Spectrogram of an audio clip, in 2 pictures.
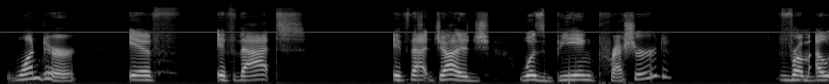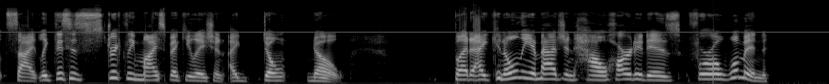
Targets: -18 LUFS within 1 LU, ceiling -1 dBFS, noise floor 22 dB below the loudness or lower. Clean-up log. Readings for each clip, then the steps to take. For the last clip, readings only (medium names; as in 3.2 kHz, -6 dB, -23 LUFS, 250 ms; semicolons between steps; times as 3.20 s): dropouts 5; longest dropout 4.4 ms; steady tone 4.5 kHz; tone level -48 dBFS; loudness -26.5 LUFS; peak level -12.0 dBFS; loudness target -18.0 LUFS
-> interpolate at 4.18/5.69/8.98/9.74/15.42 s, 4.4 ms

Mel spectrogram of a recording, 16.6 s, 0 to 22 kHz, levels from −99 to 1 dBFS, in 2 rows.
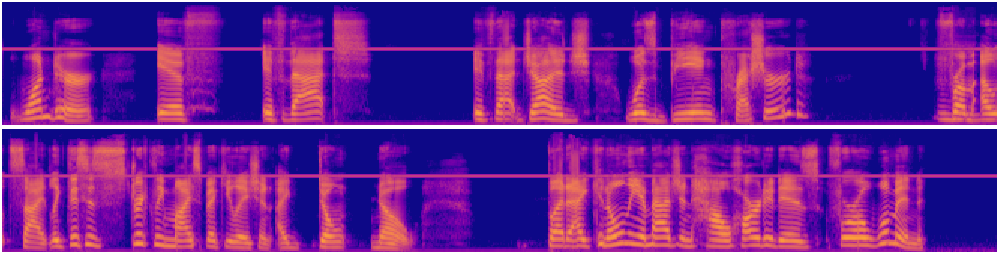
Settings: dropouts 0; steady tone 4.5 kHz; tone level -48 dBFS
-> band-stop 4.5 kHz, Q 30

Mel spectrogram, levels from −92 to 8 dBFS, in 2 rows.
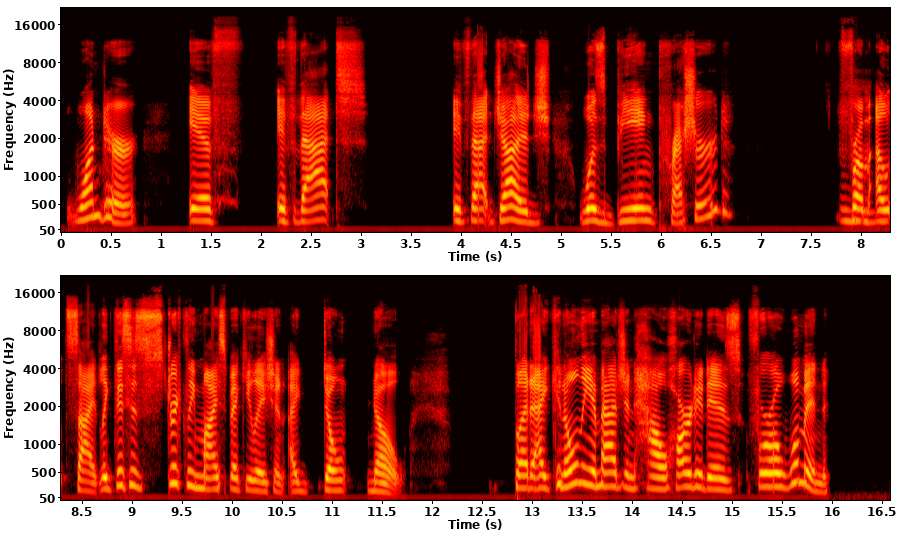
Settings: steady tone not found; loudness -26.5 LUFS; peak level -12.0 dBFS; loudness target -18.0 LUFS
-> trim +8.5 dB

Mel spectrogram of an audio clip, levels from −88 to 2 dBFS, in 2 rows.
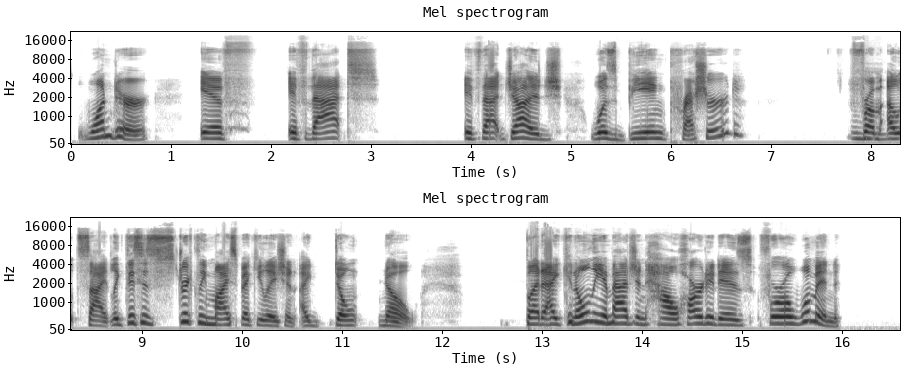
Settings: loudness -18.0 LUFS; peak level -3.5 dBFS; noise floor -65 dBFS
